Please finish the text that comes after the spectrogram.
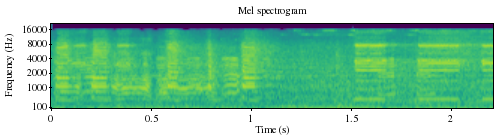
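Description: Several loud vehicle horn toots blare close by in quick succession over traffic rumble on a road in Vietnam, with a second, louder horn answering near the end.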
